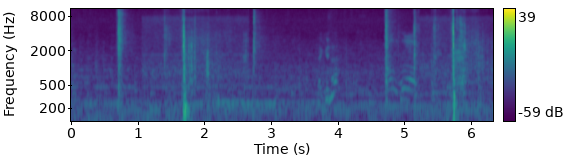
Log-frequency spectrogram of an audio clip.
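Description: Compound bows being shot: about five sharp snaps of bowstrings released and arrows striking a foam block target, the loudest near the end.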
